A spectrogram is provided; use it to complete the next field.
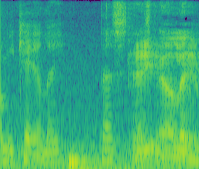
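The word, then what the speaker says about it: K.La: spin on kayla so kla is my real name the dot is silent it's supposed to be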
